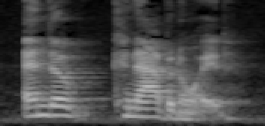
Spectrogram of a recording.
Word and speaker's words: endocannabinoid: And it is endocannabinoid, not endocannabinoid, as I continuously call it throughout the episode.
